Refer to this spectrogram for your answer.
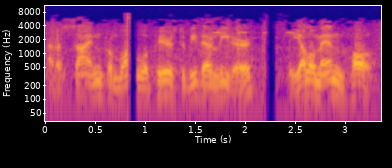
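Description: A man's voice: fairly low pitch, fast. Dramatic male narrator, muffled old recording. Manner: dramatic, formal. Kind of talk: 1930s radio scripted narration. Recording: dull, noisy old radio recording.

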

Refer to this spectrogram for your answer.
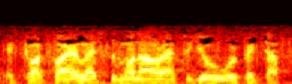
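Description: A man plays a firm, accusing fire marshal in a vintage radio crime drama. His voice sits at a medium pitch, and the old recording is dull and faintly noisy. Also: level tone, normal speed, close to an everyday voice. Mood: stern, accusing.

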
